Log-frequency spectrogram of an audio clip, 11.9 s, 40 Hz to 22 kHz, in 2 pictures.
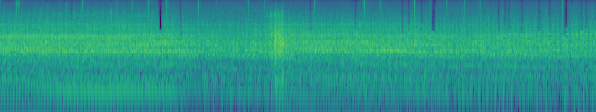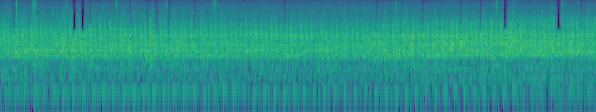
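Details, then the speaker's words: BSA A10 Super Rocket 650 twin, after cleaning the throttle-slide needle and raising it two grooves: light, uneven clatter at about three knocks a second over a lumpy idle, absent when revved; owner suspects the electric starter sprag clutch, unsure. "i noticed yesterday and i can hear it today there's a bit of a clattering noise when it's ticking over which i think might be something to do with the electric starter sprag clutch and gubbins"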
